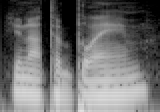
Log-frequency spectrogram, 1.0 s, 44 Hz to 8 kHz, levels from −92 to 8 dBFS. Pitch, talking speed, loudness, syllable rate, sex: 100 Hz, 240 wpm, -17 LUFS, 6.7 syllables/s, male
